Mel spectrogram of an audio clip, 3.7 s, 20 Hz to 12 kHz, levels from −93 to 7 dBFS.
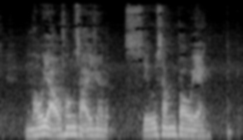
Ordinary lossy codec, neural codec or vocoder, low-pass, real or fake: MP3, 48 kbps; none; 10.8 kHz; real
